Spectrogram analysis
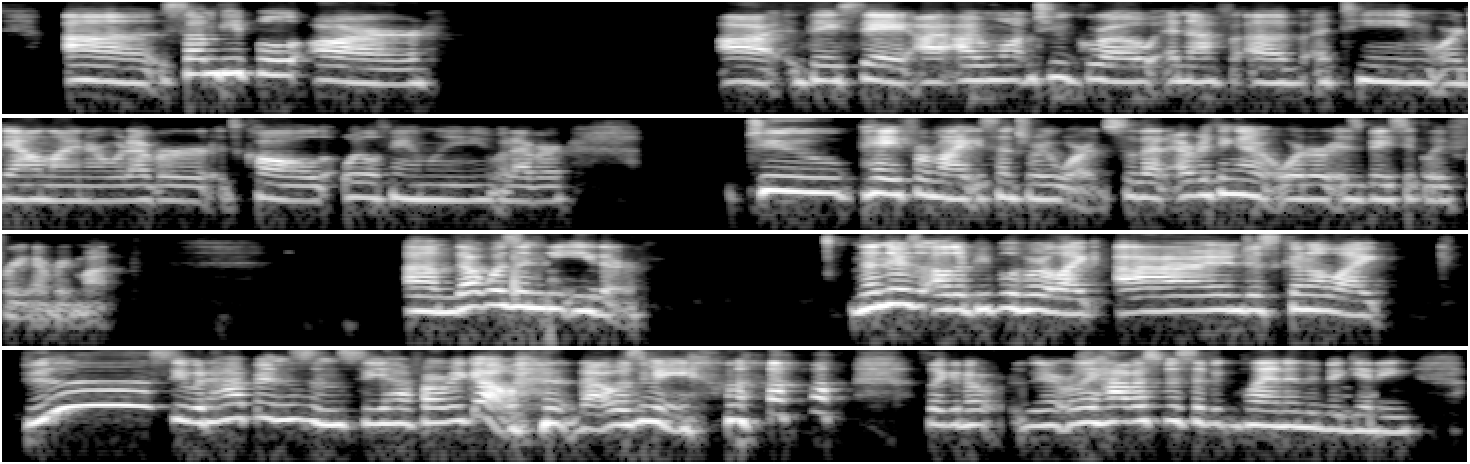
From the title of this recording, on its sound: First Zoom of 2021!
